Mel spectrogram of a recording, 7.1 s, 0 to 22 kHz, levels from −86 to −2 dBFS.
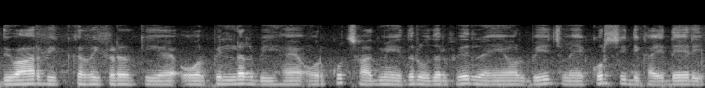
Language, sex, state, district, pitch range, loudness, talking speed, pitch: Hindi, male, Rajasthan, Bikaner, 120-130 Hz, -20 LUFS, 220 wpm, 125 Hz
